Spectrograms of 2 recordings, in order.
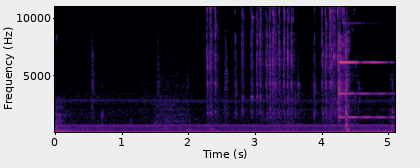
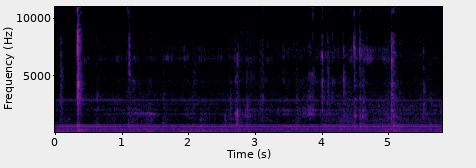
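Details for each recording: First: Ingraham SSD8 electric strike clock, c. 1936, during repair after reseating dial and minute hand: quiet hum then bright bell rings with the minute hand at seven instead of twelve; strike out of sync with the hour. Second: Ingraham SSD8 electric strike clock, c. 1936, running after power cord reconnection during restoration: faint steady hum with quiet irregular ticks; runs well though old grease and oil is seen dripping onto the dial; normal motor running.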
